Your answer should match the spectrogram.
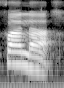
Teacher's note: فَأَمَّل اور میم کو لام سے ملائیں گے، جزم والا حرف ہے ہمیشہ 1 مرتبہ پڑھا جاتا ہے، اور یا ساکن سے پہلے زیر یا مدہ ہے، یتیمہ، تو ہم نے یا ساکن کو 1 الف کی مقدار کھینچ کر پڑھا، میم کے اوپر زبر بغیر کھینچے پڑھیں گے۔ فلا، الف خالی سے پہلے زبر ہے، یہ الف مدہ ہے، 1 الف کی مقدار کھینچ کر پڑھیں گے۔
